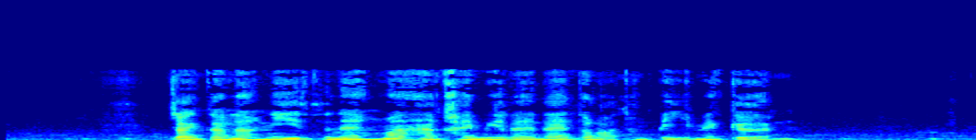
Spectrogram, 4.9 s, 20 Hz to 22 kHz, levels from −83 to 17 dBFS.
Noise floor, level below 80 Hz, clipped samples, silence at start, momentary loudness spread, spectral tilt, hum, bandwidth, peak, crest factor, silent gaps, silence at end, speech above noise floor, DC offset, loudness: -57 dBFS; -54 dBFS; under 0.1%; 0.6 s; 10 LU; -6 dB/octave; none; 11.5 kHz; -10 dBFS; 20 dB; none; 0.2 s; 30 dB; under 0.1%; -28 LUFS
